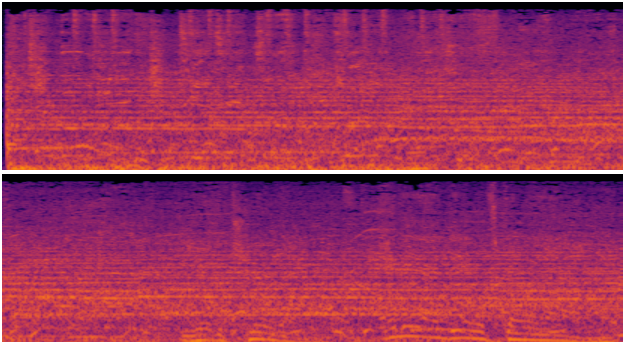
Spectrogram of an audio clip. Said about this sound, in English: All right, it's just crowd and crowd noise. This is obviously from the Chiefs parade from yesterday through Kansas City.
